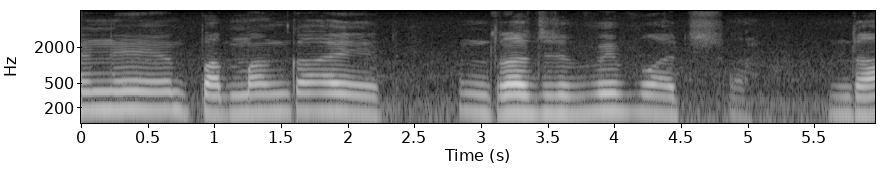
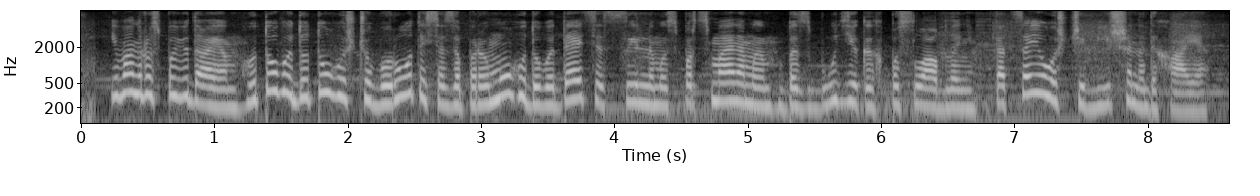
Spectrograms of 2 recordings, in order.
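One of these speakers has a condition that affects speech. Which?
The first: cerebral palsy.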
